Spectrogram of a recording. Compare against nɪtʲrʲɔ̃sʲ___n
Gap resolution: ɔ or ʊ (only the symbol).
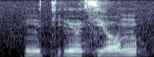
ɔ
